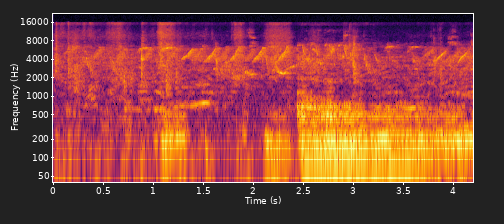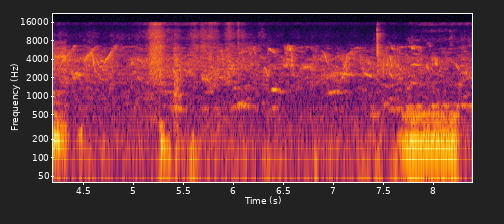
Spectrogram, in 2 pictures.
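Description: Faint, busy chirping of small birds, many short quick calls one after another. A low sound lasting about two seconds comes in about two and a half seconds in, and again briefly near the end.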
